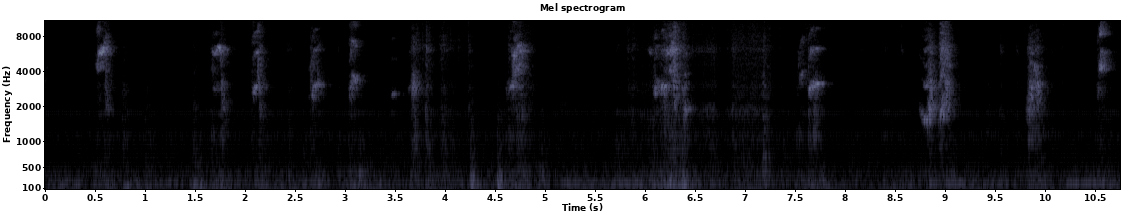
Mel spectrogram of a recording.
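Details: Two lovebirds eating on a tree give sharp high chirps roughly every second or so, some harsher and louder, with light rustling and a low hum.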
